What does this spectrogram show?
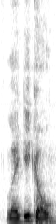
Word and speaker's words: Eco: The Eco, like ecosystem, that's how I keep remembering. That's how they want it pronounced, Eco.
